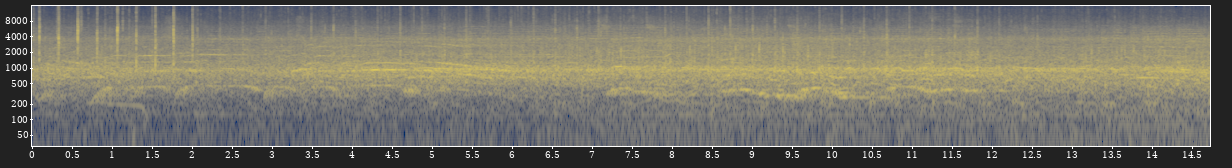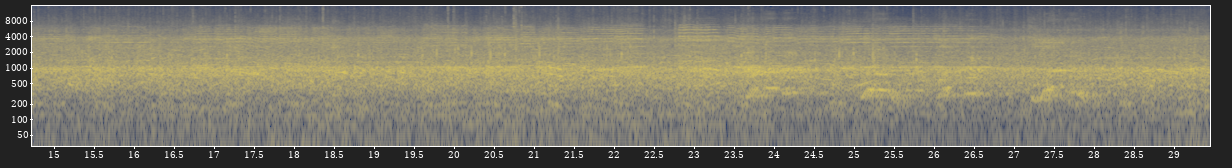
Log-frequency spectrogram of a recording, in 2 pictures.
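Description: A large stadium crowd cheers and chants steadily.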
